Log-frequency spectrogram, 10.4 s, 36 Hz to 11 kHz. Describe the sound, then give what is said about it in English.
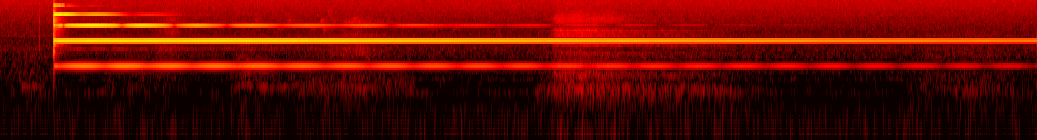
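A single meditation bell is struck once to end a meditation, its clear metallic tone ringing out with steady overtones and slowly fading over about ten seconds, alone in quiet. “Now, as I invite the bell to end our meditation, I invite you to take 3 deep, full breaths.”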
